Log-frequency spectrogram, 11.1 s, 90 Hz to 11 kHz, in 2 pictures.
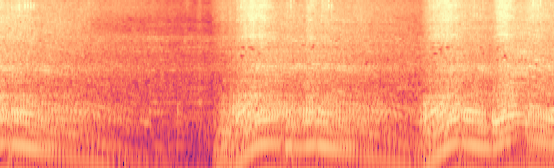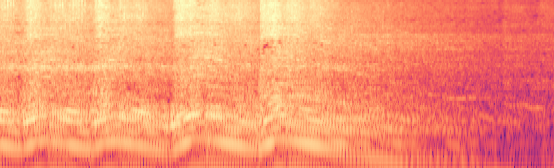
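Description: Audi A6 engine revved while parked: a single rev at the start, another about two seconds in, then a quick run of about five throttle blips, before falling back to idle near the end.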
